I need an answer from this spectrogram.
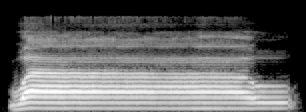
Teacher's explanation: এই যে ওয়াও, ঠিক আছে? শুরুতে গোল, আবার মাঝখানে দুই দিকে প্রসারিত হবে, শেষে আবার গোল হবে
